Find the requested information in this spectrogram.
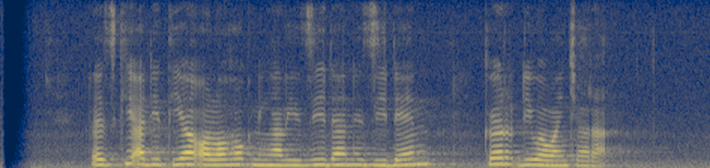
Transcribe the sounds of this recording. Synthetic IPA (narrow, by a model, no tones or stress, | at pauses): rɛskiadit̪iaʔɔlɔɦɔk̚niŋalizidanzidɛn | kɨrdiwawaɲt͡ʃaɾa̰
